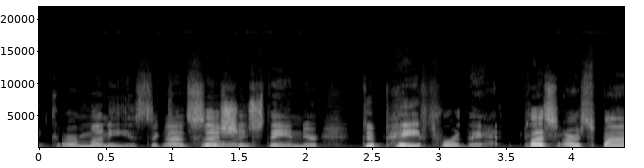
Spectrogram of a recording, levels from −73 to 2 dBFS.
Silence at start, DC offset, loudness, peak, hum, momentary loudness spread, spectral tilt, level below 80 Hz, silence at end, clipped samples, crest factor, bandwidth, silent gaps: 0.1 s; under 0.1%; -25 LUFS; -6 dBFS; none; 11 LU; -4 dB/octave; -54 dBFS; 0 s; under 0.1%; 20 dB; 15 kHz; none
